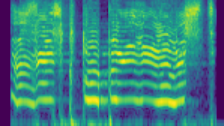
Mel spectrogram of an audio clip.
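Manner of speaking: very high, pitiful squeal; plaintive squeak. A narrator's reading. Olga finds someone there, plaintive squeak. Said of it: "жалобно пропищала Ольга".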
